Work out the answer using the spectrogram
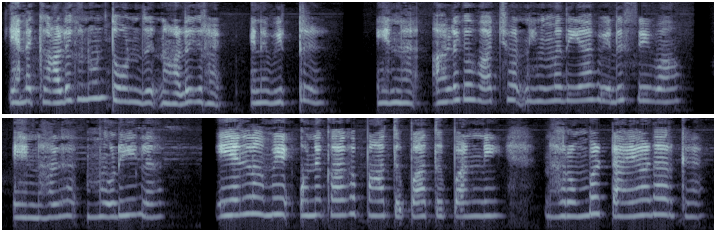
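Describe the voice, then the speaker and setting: A woman voicing a very high, heartbroken cartoon girl. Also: fairly even intonation, moderate pace, long pauses. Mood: pleading, sad. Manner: emotional, pleading. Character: heartbroken young woman in love, sensitive and proud. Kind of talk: cartoon voice acting.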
